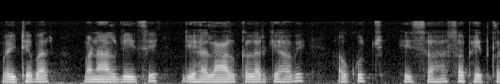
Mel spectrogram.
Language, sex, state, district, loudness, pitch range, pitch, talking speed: Chhattisgarhi, male, Chhattisgarh, Raigarh, -16 LUFS, 120-140 Hz, 120 Hz, 205 wpm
